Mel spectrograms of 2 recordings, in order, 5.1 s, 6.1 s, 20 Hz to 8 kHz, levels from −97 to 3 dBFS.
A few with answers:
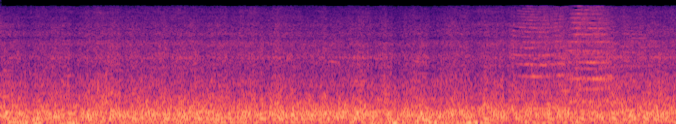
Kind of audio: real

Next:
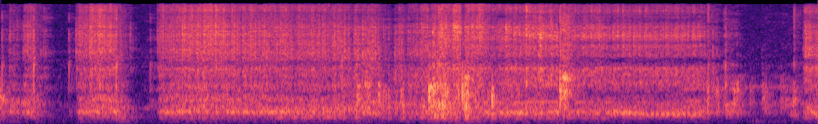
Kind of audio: real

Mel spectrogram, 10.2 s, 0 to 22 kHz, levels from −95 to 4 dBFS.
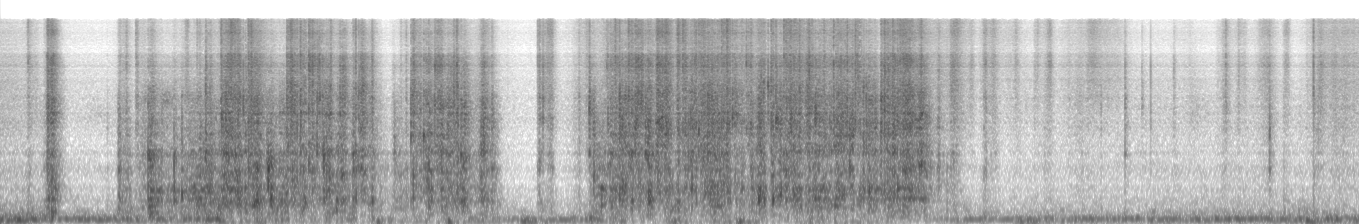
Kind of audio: fake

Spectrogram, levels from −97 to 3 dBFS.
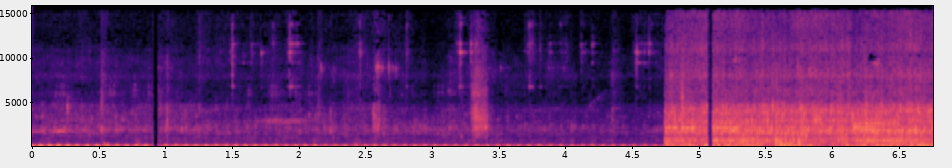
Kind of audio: real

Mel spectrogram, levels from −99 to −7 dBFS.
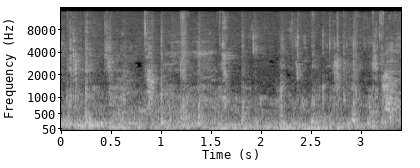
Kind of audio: real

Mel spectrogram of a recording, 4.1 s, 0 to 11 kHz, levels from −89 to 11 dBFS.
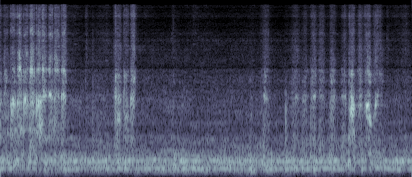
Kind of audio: fake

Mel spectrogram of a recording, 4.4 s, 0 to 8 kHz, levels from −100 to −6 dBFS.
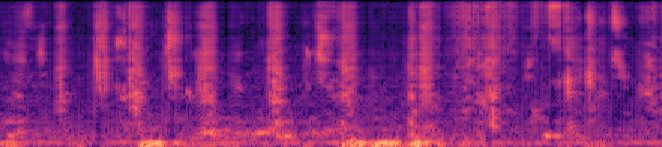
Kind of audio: fake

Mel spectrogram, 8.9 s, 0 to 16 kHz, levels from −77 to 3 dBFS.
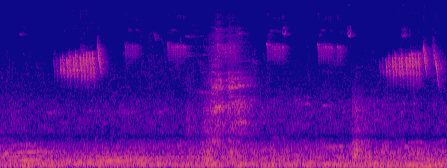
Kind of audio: real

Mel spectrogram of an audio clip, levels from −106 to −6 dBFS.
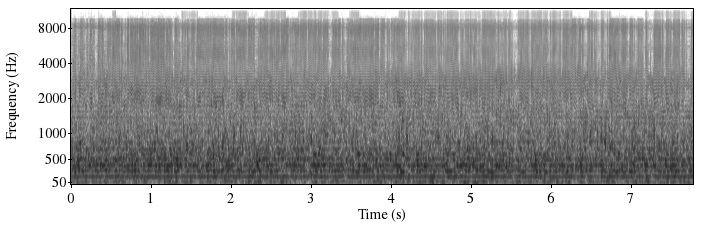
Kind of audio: fake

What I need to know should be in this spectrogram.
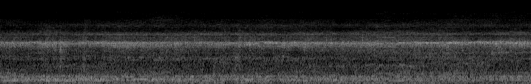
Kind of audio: fake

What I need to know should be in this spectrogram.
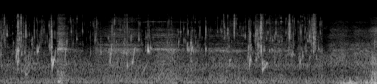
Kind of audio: real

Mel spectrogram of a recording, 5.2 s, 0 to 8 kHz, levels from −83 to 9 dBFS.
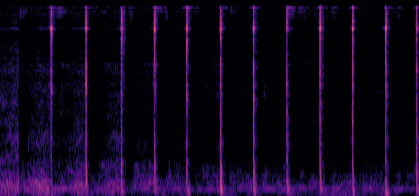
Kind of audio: fake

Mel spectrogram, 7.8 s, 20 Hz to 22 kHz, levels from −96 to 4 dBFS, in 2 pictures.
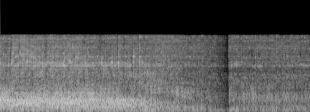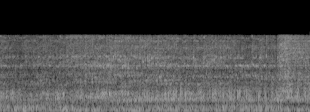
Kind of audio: fake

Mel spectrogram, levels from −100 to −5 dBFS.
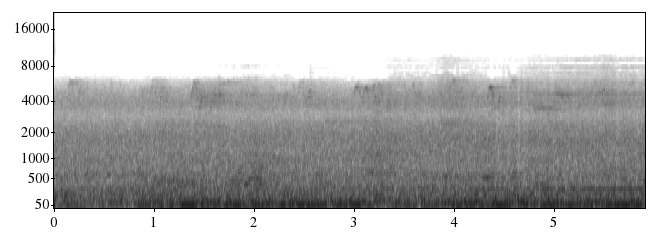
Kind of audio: real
